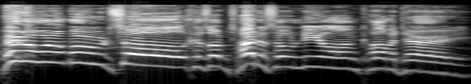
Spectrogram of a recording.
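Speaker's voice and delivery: loud, high booming commentator voice; Titus O'Neil impression. Streamer doing Titus O'Neil on commentary. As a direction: shout it like a hype man. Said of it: "terrible impression".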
